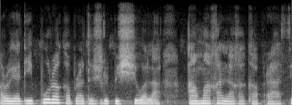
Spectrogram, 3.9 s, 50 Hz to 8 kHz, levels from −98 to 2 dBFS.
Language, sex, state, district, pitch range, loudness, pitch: Nagamese, female, Nagaland, Dimapur, 175-195 Hz, -15 LUFS, 190 Hz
